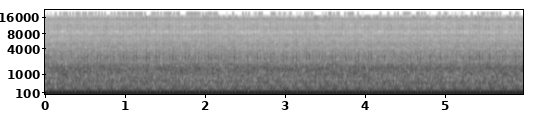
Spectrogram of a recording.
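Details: Yard Machines 21-inch push mower, 163cc engine, in cool 50s weather: even, steady single-cylinder thrum at constant speed with no hunting, surging or misses; runs smoothly.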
